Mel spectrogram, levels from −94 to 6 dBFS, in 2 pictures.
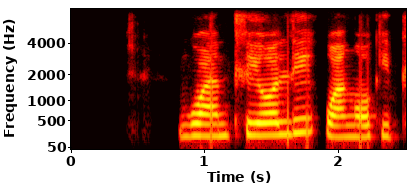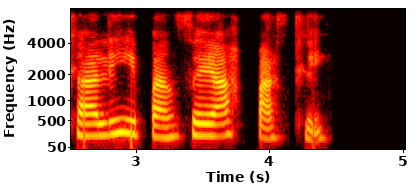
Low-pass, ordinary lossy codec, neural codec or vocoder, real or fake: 7.2 kHz; Opus, 32 kbps; none; real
